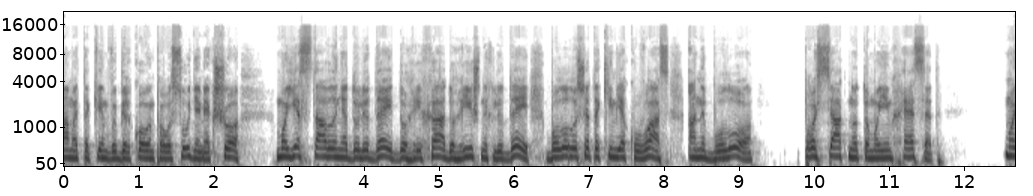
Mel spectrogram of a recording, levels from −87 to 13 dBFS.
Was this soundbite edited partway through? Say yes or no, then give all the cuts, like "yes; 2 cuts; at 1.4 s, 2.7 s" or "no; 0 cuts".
no; 0 cuts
